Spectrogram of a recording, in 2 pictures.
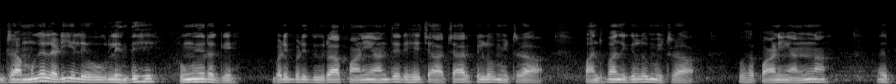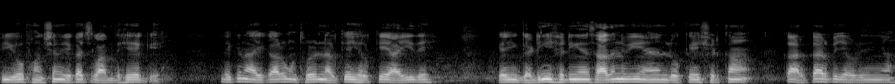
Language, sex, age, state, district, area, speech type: Dogri, male, 30-45, Jammu and Kashmir, Jammu, rural, spontaneous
